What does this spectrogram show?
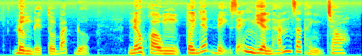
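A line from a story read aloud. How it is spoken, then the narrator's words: Furious, seething. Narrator (Vietnamese): Thẩm Ngũ vì tức giận mà xanh mét lại, căm giận nói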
